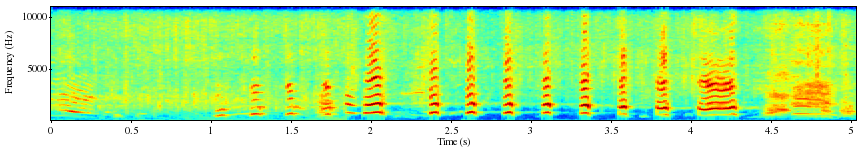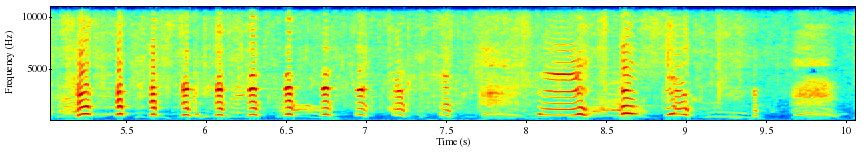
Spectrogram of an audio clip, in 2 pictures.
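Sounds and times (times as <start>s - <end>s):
person laughing hard: 1.0s - 9.9s.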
